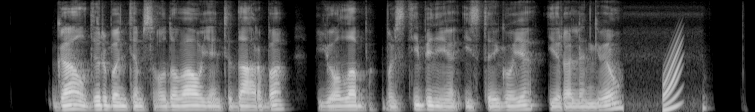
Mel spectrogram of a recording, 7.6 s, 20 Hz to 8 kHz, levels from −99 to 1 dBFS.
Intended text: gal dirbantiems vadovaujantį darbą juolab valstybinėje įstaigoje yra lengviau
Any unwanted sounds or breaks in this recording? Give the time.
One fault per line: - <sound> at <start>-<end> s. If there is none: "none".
- chirp at 6.6-6.8 s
